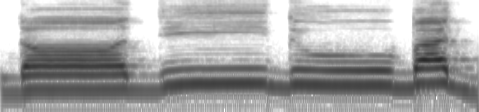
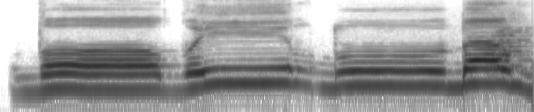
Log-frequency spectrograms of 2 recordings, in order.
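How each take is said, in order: First: Wrong flat vowels; light unraised set; thin drill. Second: Raised thick vowels; thick drill. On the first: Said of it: "lidahnya nggak naik". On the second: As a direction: do di du bab heavy with the tongue raised. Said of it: "Ini kalau naik". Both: Shown as a demonstration.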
